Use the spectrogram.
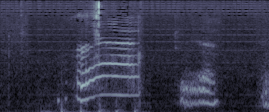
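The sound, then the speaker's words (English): A cat named Cricket, a former shelter cat, meows twice, a long rising-and-falling yowl followed by a shorter, lower meow, with some soft thumping underneath the first call. “So, Cricket, you were a shelter cat.”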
